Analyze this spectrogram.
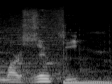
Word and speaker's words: Marzuki: That's how you say his name. Marzuki uh for for those other uh racing services that uh can't can't get it can't get it right.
